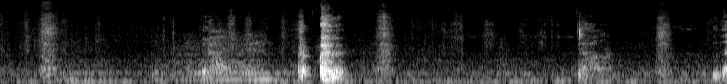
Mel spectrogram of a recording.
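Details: Several short nasal bursts and snorts with one louder explosive sneeze, then nose blowing, over faint background music: sneezes and nose blows.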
